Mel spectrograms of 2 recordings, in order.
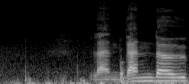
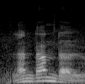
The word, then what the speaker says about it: Llandudno: end of the pier Lando Pier I think I said that right that time I love to call it Lando just it's spelled with double L's but I think they only pronounced one Lando oh the Welsh Coast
